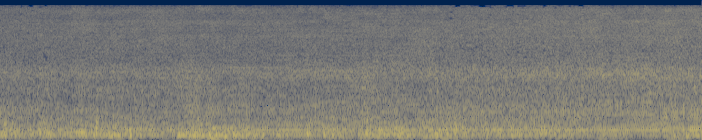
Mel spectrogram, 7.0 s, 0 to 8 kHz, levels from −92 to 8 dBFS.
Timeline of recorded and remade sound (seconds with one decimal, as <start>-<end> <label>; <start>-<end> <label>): 0.0-0.6 recorded; 0.6-4.4 remade; 4.4-5.9 recorded; 5.9-7.0 remade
